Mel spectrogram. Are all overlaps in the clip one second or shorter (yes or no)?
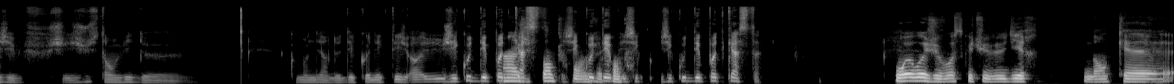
no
